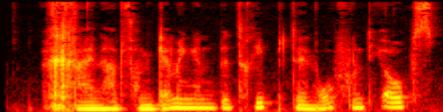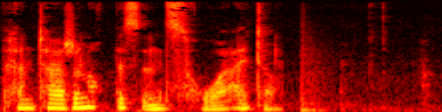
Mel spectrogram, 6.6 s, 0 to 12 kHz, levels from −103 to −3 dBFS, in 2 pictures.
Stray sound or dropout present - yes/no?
yes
